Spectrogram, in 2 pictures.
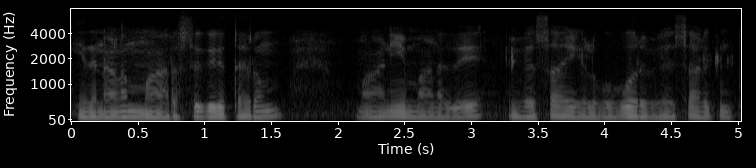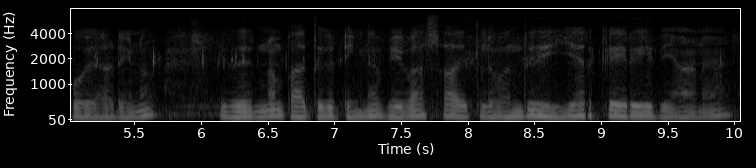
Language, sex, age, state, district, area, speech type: Tamil, male, 30-45, Tamil Nadu, Mayiladuthurai, urban, spontaneous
